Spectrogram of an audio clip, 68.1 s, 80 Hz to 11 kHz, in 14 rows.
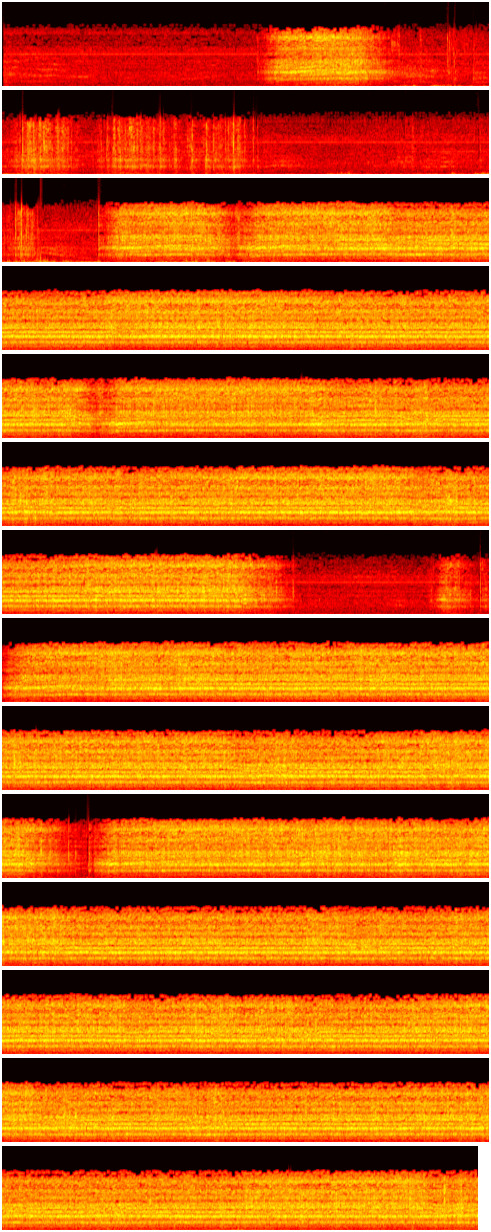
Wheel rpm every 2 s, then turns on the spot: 0, 60, 10, 10, 0, 70, 130, 160, 160, 160, 130, 160, 160, 160, 160, 140, 10, 130, 160, 160, 160, 160, 100, 160, 160, 160, 160, 160, 160, 160, 160, 160, 160, 160.
4-8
